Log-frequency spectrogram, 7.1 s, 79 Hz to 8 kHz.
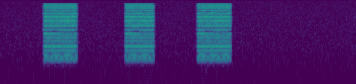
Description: Train horn signal, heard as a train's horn. 3 short. On North American railways: when stopped, the train will back up.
